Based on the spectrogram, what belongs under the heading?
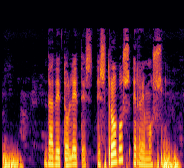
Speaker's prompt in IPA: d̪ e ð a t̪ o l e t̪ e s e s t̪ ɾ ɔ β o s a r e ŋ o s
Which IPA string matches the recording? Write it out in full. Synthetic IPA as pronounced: d̪ a ð e t̪ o l e t̪ e s e s t̪ ɾ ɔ β o s e r e m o s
